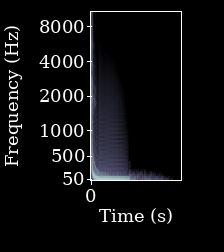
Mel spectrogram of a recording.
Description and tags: Produced with Jeskola Buzz. Generated with kick synth and mixed with some metallic noise.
